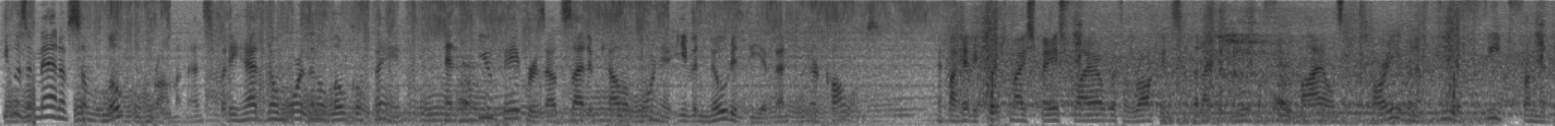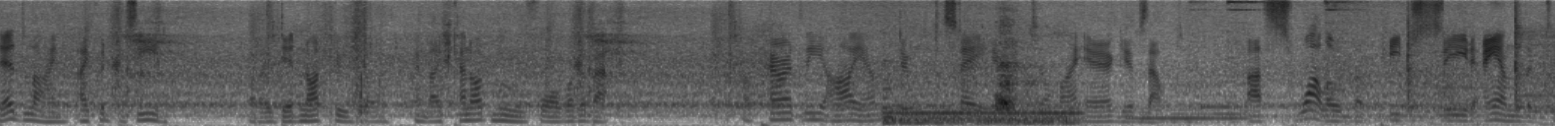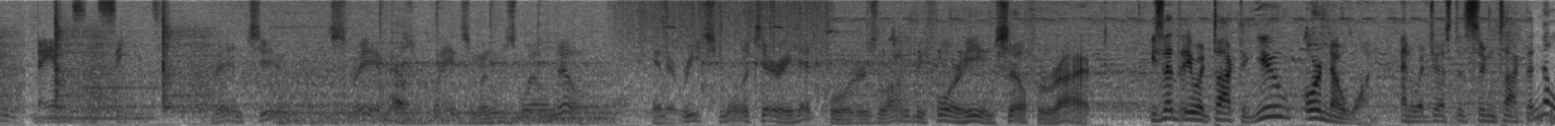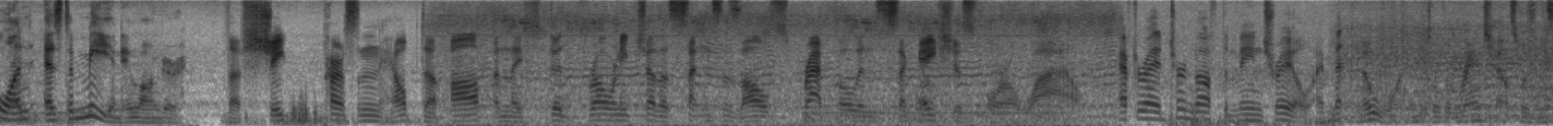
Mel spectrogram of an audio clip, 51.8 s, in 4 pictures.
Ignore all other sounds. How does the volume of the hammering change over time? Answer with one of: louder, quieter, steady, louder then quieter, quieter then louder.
louder then quieter.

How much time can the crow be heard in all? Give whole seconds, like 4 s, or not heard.
not heard.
